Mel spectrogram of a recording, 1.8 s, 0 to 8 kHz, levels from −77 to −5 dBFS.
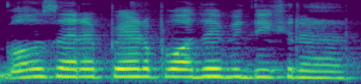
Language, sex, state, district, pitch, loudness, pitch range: Hindi, female, Jharkhand, Garhwa, 270 Hz, -13 LUFS, 255-275 Hz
